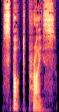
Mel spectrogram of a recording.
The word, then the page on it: spot price: British English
